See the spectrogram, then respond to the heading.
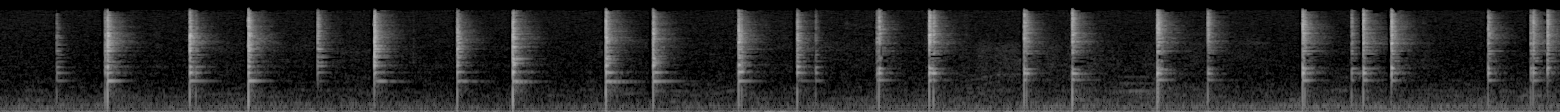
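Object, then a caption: Metal aerosol spray can. Long nails tap slowly on a hollow green metal aerosol spray can with a white cap, making a steady run of separate, bright, clicky metallic ticks. Each tap is sharp and dies away almost at once, with a faint low rumble underneath.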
